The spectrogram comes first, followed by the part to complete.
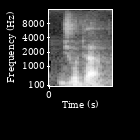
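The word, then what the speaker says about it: झूठा: Jhuta.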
